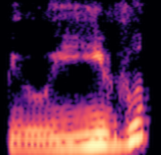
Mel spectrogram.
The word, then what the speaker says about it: believe: would sorry with v you would hardly find English words that ends with the letter V right so always know when you have the letter V or J that there is e silent e that's going to follow them because hardly would you find words in English that ends with v or the letter J so our word is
